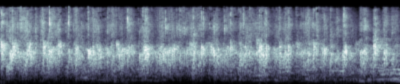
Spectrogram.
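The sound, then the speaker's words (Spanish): Dense, steady audience applause welcoming a painter at a live copla event, loud and sustained for about six seconds without a break. “Un aplauso para él, ¿no?”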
